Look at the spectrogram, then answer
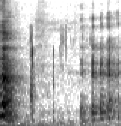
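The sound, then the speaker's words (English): A sharp cough bursts out at the start, followed by a couple of small throaty catches, before a voice begins talking quietly underneath. “You can cut out that cough.”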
